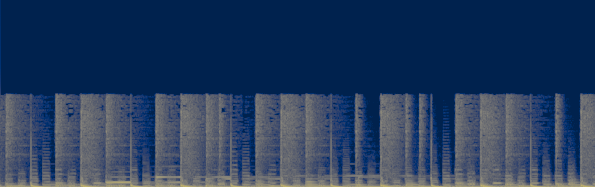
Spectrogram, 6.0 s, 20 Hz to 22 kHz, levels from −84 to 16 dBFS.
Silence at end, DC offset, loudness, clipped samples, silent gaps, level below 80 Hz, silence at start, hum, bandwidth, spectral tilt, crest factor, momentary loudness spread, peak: 0 s; under 0.1%; -17 LUFS; under 0.1%; none; -20 dBFS; 0 s; none; 11.5 kHz; -6 dB/octave; 12 dB; 4 LU; -4 dBFS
